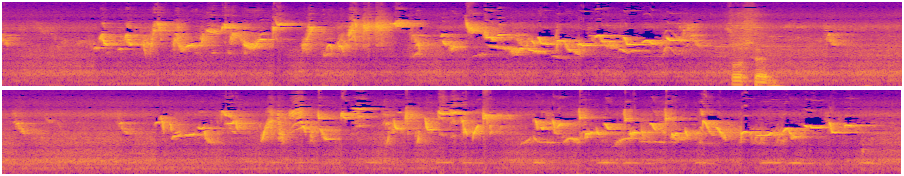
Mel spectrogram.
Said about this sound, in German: Ja, es ist eigentlich fast zwischen Amsel und Nachtigall. Genau. Und ich weiß, warum es einen nervös macht. Ich lasse noch mal kurz singen, bevor ich weiterrede.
